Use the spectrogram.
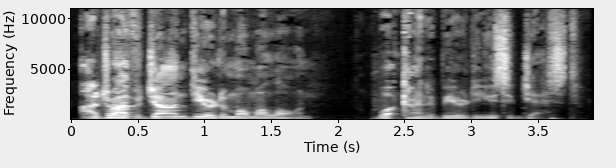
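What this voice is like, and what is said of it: Put-on Southern accent. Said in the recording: “just got really Southern. ... Southern accent night”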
